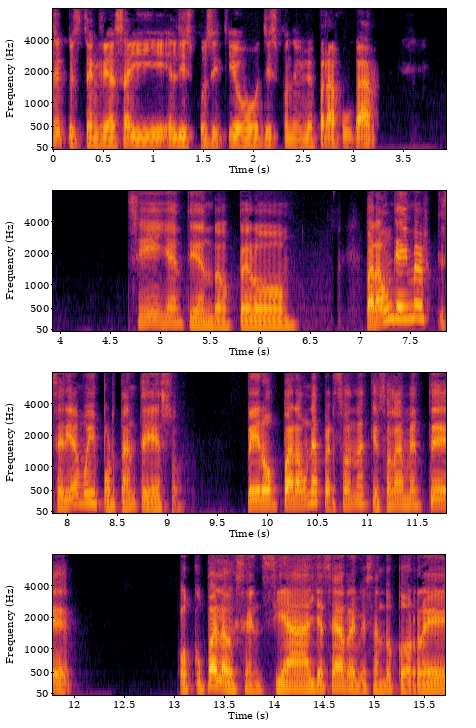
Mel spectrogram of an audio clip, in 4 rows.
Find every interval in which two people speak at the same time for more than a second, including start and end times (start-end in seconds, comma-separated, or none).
none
